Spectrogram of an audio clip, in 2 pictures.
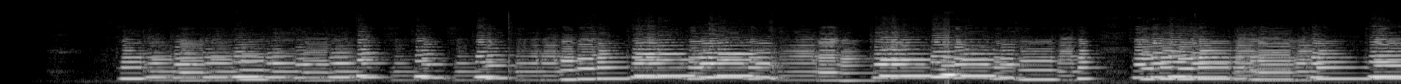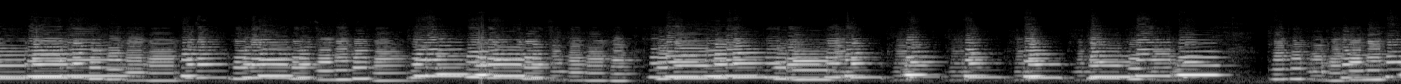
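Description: Clarinet duet: two clarinet parts playing a jazz blues tune together, coming in about a second in. The two parts are one player recorded twice and layered, about a fifth of a second out of step with each other.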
